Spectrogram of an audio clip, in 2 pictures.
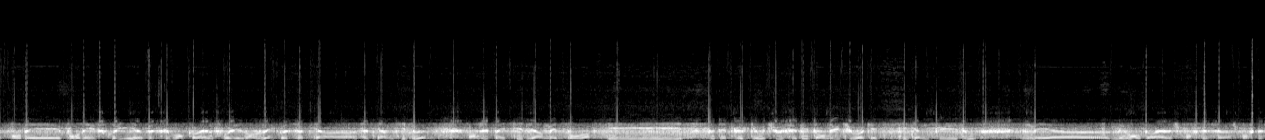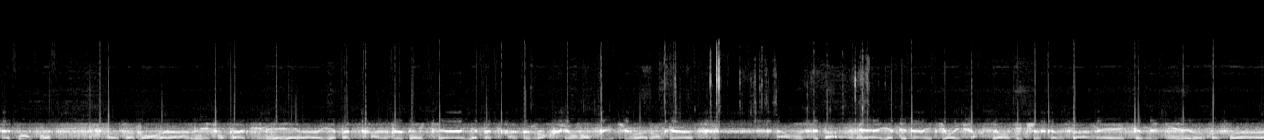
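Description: A radio receiver plays thin, crackly sound through its small loudspeaker.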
